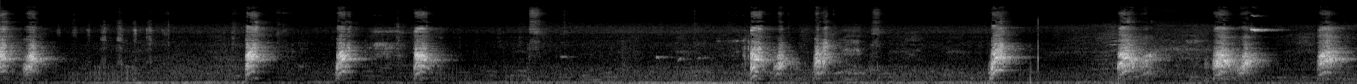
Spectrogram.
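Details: Maltipoo dog at a veterinary clinic giving short, sharp barks, some single and some in quick pairs or triplets, about a dozen across the stretch, with quiet gaps and faint human voices between bursts.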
